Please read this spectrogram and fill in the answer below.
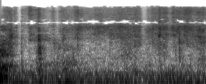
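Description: Faint rustle and rub of paper as a vintage-paper journal card is slid into a paper pocket in a handmade junk journal, with a small tick just under half a second in.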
